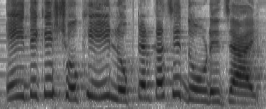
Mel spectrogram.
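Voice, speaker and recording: Narrator: woman, very high voice, steady storytelling, soft music under it. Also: moderate pace.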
